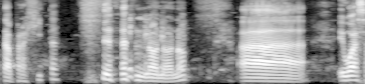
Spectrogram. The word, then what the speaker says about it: Aprajita: I kept Aprajita. You said it right. Better. You said Okay. it right. Yeah. AP, Aprajita, not Aprajita.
